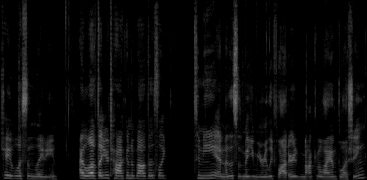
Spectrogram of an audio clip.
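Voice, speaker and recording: A woman livestreaming a video game with casual commentary, playful and expressive as she talks and reads dialogue aloud. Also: mid-range voice, brisk. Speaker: game streamer.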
